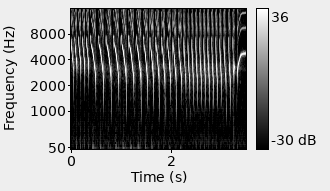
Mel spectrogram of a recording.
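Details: Canary chirping for training young canaries: a rapid run of steeply descending chirps, about eight per second, loud and clean, ending on a rising whistle.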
